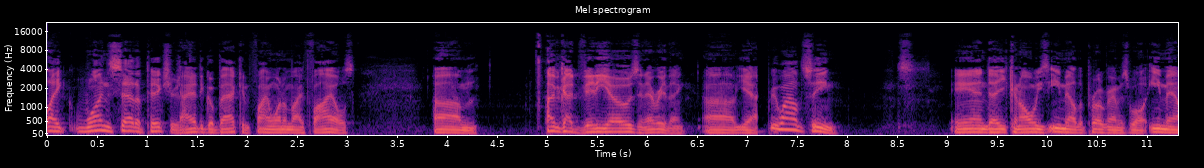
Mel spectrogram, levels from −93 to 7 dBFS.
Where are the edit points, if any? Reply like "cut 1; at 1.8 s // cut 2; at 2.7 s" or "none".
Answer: cut 1; at 1.3 s // cut 2; at 7.1 s // cut 3; at 8.8 s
